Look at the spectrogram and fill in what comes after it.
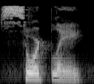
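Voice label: "sword-blade", English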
